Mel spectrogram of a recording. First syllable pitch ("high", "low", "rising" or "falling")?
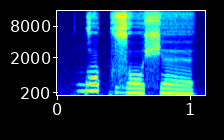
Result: high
